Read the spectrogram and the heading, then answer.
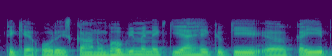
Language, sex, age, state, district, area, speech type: Hindi, male, 18-30, Madhya Pradesh, Ujjain, rural, spontaneous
